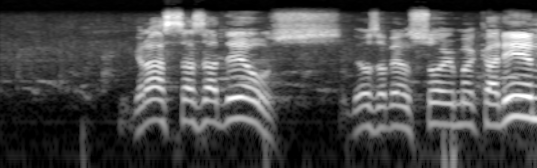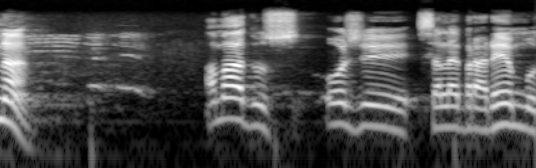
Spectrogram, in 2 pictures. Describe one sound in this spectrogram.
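A man preaches loudly and with animation through a microphone in a large echoing hall.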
